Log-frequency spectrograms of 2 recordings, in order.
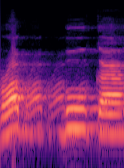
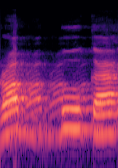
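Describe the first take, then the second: The two takes are said the same way.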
